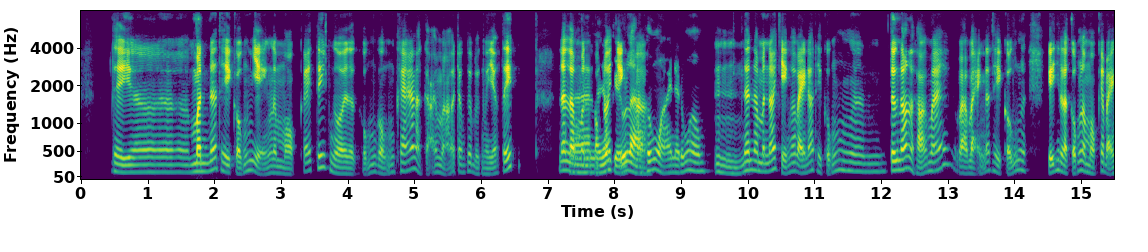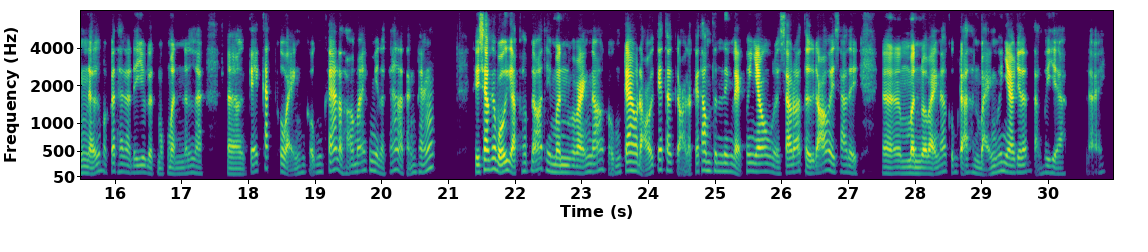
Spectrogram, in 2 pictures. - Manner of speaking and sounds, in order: tapping; other background noise
- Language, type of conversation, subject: Vietnamese, podcast, Bạn có thể kể về một chuyến đi mà trong đó bạn đã kết bạn với một người lạ không?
